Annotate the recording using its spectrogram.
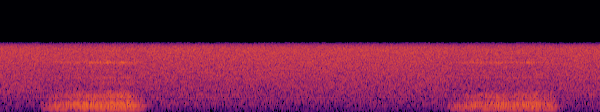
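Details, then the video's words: Two drawn-out, grumbling snores from Colline the dog, about four seconds apart, each roughly a second long, low and rasping like a rumbling stomach, with quiet breathing gaps between. "Colline Snoring"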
